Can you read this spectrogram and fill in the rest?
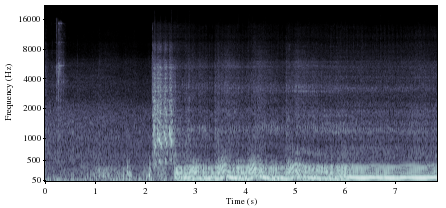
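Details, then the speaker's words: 1992 Kawasaki ZXR400 L2, sat for years, carbs fitted with new mixture screws and O-rings, run outside: cranks and catches, revs rise and fall cleanly, settles into strong even idle; runs perfectly. "I can't believe it it runs perfectly"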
